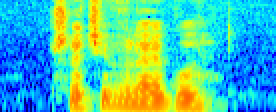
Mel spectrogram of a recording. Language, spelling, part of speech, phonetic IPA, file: Polish, przeciwległy, adjective, [ˌpʃɛt͡ɕivˈlɛɡwɨ], LL-Q809 (pol)-przeciwległy.wav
